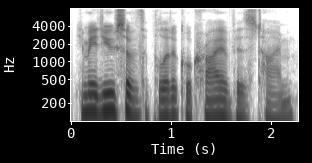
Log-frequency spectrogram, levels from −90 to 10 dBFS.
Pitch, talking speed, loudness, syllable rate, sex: 115 Hz, 265 wpm, -17 LUFS, 6.5 syllables/s, male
